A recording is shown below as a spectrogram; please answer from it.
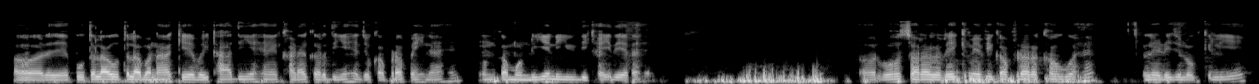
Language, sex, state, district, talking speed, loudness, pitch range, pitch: Hindi, male, Chhattisgarh, Sarguja, 170 wpm, -17 LUFS, 110-130 Hz, 115 Hz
